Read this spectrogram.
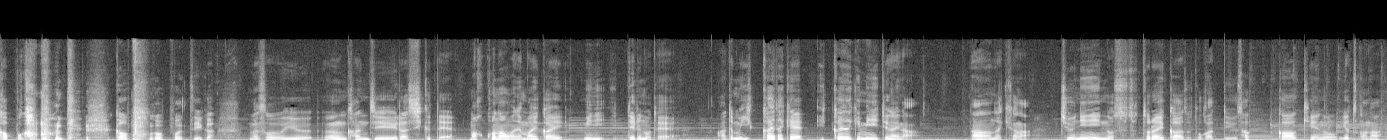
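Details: Male speaker with self-described stuttering, speaking Japanese, with audible phrase repetitions; stuttering.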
